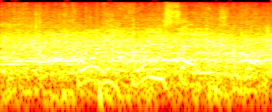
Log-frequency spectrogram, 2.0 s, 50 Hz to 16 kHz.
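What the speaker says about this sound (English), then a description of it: "The crowd is on its feet chanting Harry." A basketball crowd on its feet cheering and chanting for coach Harry Statham as he nears his 1,000th career win, a steady wash of applause and voices with an announcer talking over it.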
